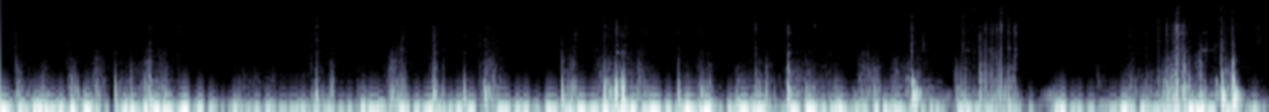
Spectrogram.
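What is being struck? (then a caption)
Silicone binaural microphone ear scraped by metal dental picks. Metal dental picks are scraped slowly inside the canals of silicone binaural microphone ears, using both hands. The sound is a close, muffled stream of low thumps and rubbing scrapes, dominated by deep rumble with only faint brighter flicks. A steady low hum sits underneath.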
